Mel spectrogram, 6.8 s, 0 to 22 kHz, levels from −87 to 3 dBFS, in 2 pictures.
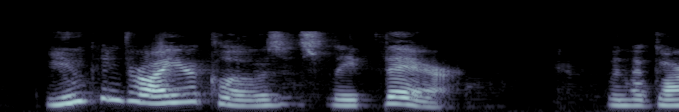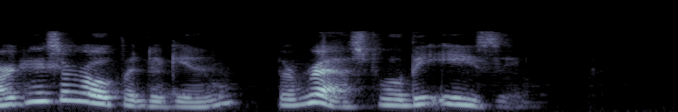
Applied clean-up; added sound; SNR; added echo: neural mask model DeepFilterNet 3.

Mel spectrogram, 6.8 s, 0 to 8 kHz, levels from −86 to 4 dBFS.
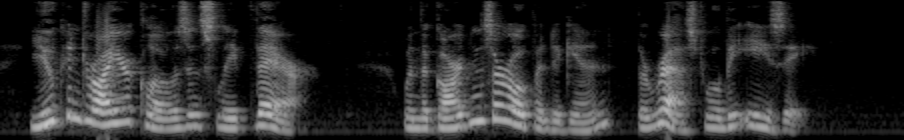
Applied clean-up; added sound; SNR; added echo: none; none; none; none.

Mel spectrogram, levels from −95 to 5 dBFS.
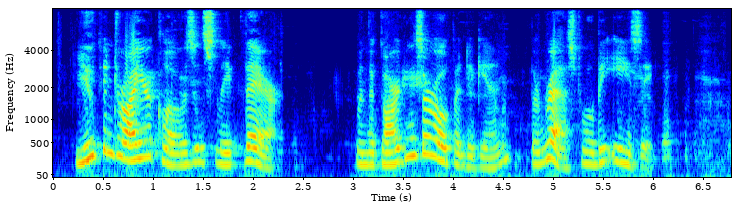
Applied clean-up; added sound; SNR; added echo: neural separator model SepFormer DNS4.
